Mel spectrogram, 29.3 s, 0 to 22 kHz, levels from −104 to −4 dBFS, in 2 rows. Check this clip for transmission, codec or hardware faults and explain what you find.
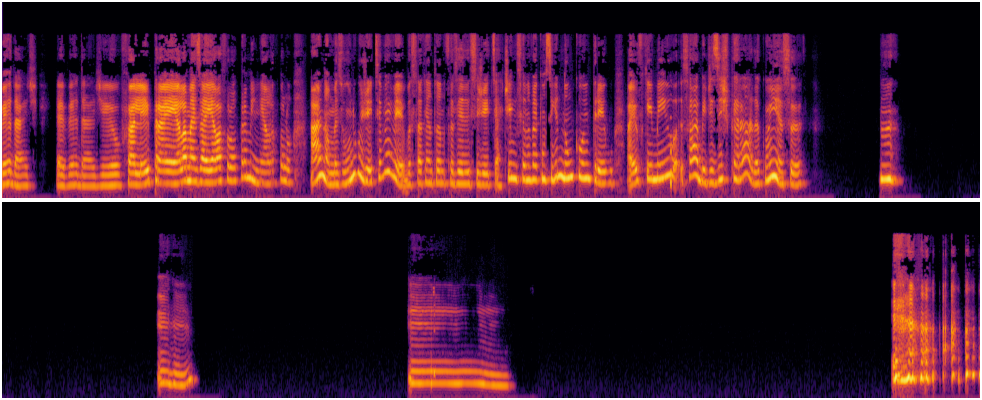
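Three short bursts point to a codec fault: corrupt frame decoded, at 4.03–4.05 s, 10.02–10.04 s and 21.09–21.16 s. In each, damaged compressed data was decoded rather than concealed, so misread gains and codes spread energy into the wrong bands for a couple of frames, or a few at 10.02 s. Each is heard as a brief chirp or noisy blip over the speech, peaking around -20 dBFS, with the 10.02 s event louder, near -10 dBFS.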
